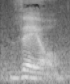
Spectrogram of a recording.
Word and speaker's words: they'll: they will veil veil the th voiced sound hasn't say diphthong and the dark L sound oh oh they'll they'll be here soon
